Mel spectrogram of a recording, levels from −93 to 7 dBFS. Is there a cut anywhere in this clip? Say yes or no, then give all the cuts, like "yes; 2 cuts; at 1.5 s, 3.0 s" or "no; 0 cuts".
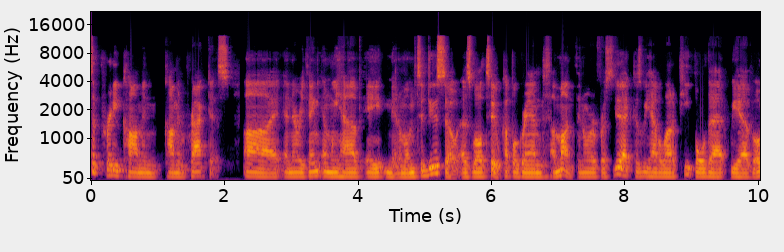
yes; 2 cuts; at 2.2 s, 6.9 s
